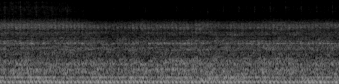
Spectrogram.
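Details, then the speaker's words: 1995 Honda Accord idling with A/C on after repair, bad expansion valve replaced: steady smooth drone with the compressor running normally, 210 psi high side, 42 low, interior ice cold. The relay was temporarily jumped from the condenser fan relay pending a new PCM. "We got 210 on the high side and 42 on the low side. Interior's ice cold."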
